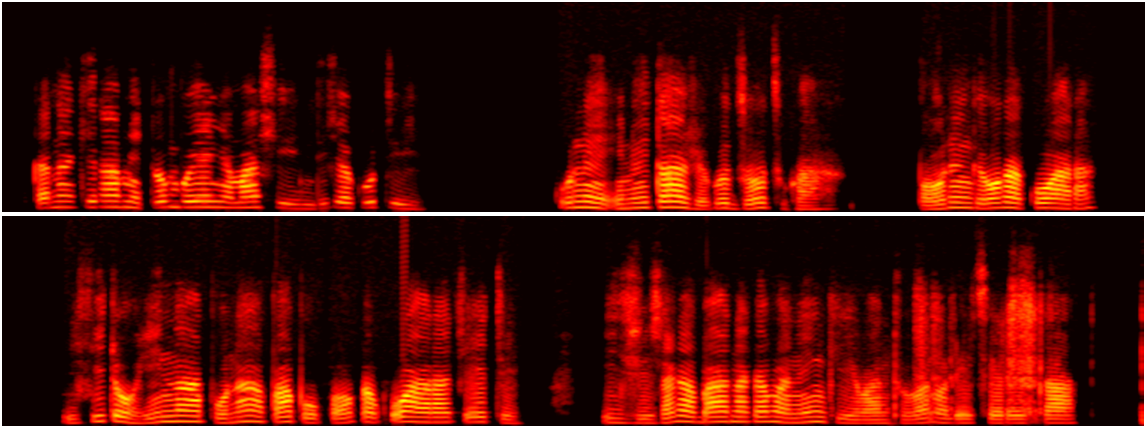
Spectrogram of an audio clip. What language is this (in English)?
Ndau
